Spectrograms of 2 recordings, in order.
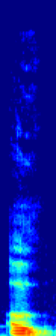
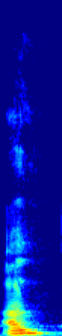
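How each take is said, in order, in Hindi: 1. यह व्यंजन दांतों के बीच से निकली नरम th जैसा है। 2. यह व्यंजन दांतों के बीच से निकली नरम th जैसा है।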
